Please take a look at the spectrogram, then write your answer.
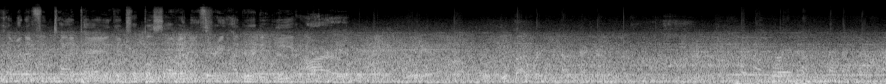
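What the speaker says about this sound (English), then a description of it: "That would be Eva. Flight 16 coming in from Taipei" An EVA Air Boeing 777-300ER heavy jet arrives at LAX from Taipei, a loud, steady broadband engine roar that holds throughout with slight swells, while a voice talks over it.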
